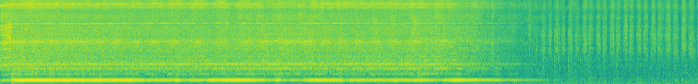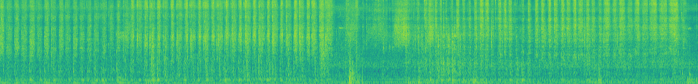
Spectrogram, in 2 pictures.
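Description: Electric palm sander running steadily against a wooden recurve bow limb, stripping off the old clear-coat and glass finish; it stops after about ten seconds. After that comes quieter, uneven rubbing of hand sanding on the limb.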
